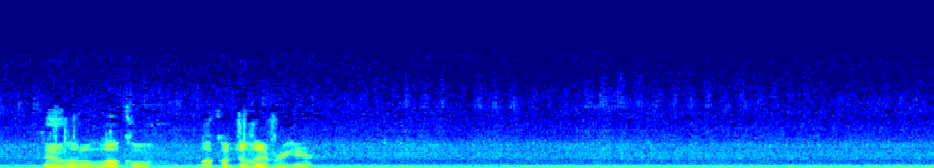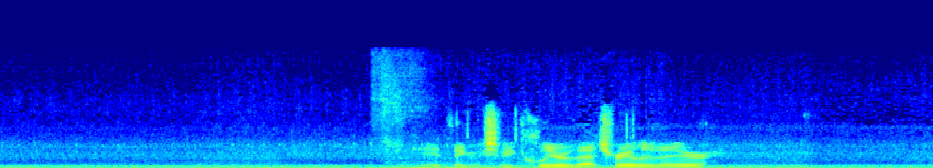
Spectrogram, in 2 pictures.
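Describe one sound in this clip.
A truck engine rumbles low and steady.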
